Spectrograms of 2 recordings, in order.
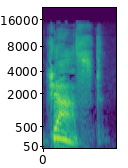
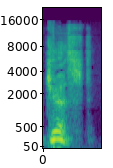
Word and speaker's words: just: 不要念成 just 要念成 just 肚子饿的饿饿 just when I was just 1 year old 我才一岁的时候就搬到台湾来了 I began to learn English.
